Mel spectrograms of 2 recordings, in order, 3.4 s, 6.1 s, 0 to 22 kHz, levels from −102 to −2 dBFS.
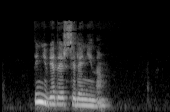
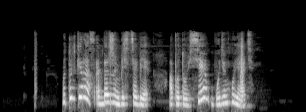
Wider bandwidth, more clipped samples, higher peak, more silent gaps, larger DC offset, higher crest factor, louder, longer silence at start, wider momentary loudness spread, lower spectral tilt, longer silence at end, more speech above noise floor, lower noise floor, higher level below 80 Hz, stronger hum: first, 11.5 kHz vs 8 kHz; neither; second, -18 dBFS vs -2 dBFS; neither; neither; about the same, 16 dB vs 16 dB; second, -32 LUFS vs -17 LUFS; second, 0.7 s vs 1.25 s; first, 14 LU vs 9 LU; about the same, -5.5 dB/octave vs -6 dB/octave; about the same, 1.25 s vs 1.15 s; second, 49 dB vs 71 dB; second, -81 dBFS vs -88 dBFS; second, -74 dBFS vs -60 dBFS; neither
